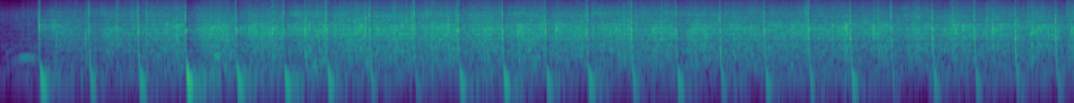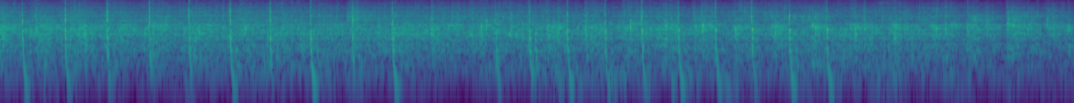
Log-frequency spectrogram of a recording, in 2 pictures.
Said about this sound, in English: I think their applause says it, but you are heroes, beyond heroes.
